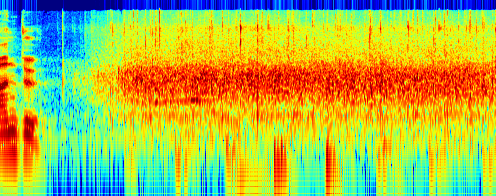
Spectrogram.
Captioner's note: audience applauding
